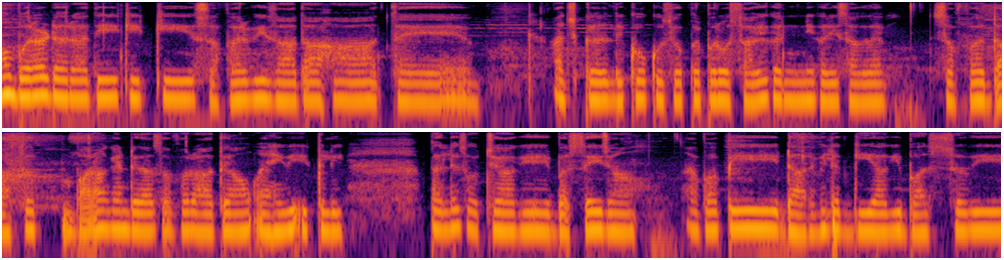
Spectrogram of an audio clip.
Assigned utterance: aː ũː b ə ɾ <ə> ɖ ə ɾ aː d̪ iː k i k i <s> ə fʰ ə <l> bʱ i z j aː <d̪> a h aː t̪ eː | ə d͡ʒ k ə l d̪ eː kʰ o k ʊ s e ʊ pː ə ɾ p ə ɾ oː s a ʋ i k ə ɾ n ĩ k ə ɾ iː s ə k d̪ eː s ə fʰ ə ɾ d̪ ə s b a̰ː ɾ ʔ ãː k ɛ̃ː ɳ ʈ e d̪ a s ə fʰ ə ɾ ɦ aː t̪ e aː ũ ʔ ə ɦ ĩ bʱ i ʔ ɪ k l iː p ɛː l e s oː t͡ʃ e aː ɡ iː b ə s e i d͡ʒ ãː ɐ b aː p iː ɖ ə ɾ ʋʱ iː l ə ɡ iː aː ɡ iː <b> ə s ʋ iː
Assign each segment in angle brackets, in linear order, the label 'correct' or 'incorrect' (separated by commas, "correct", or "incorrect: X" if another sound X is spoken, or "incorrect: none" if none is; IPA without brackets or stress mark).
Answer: incorrect: a, correct, incorrect: ɾ, correct, correct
